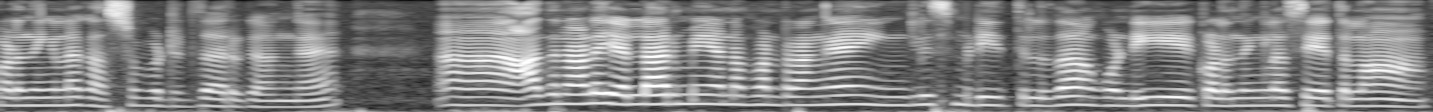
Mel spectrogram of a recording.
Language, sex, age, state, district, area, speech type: Tamil, female, 45-60, Tamil Nadu, Erode, rural, spontaneous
